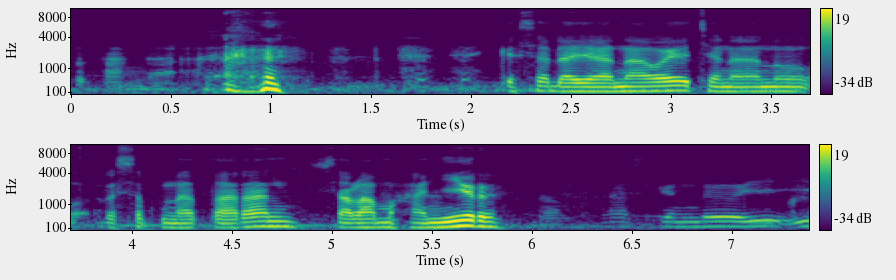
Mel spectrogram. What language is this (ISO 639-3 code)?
ind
